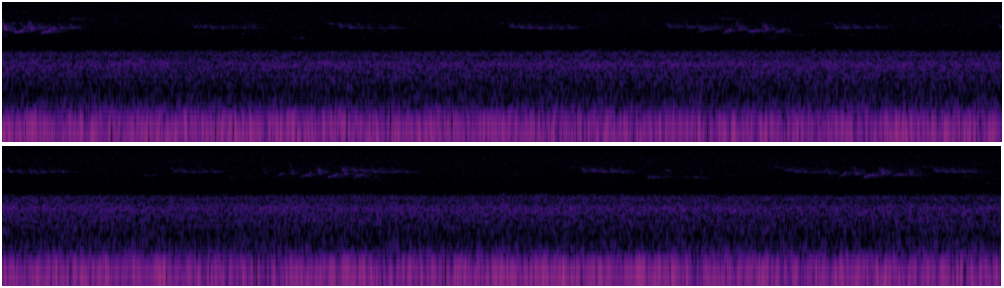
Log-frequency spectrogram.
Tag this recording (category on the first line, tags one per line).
Soundscapes > Nature
nature
field-recording
alice-holt-forest
raspberry-pi
meadow
natural-soundscape
soundscape
phenological-recording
